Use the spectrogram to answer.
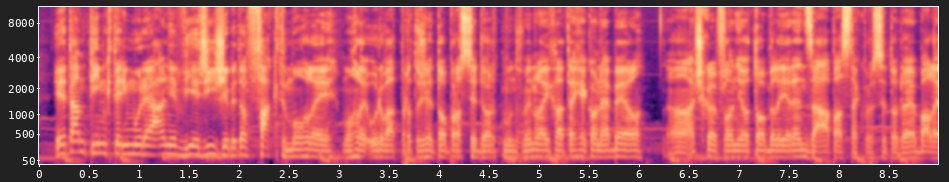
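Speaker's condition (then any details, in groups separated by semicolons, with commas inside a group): No condition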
